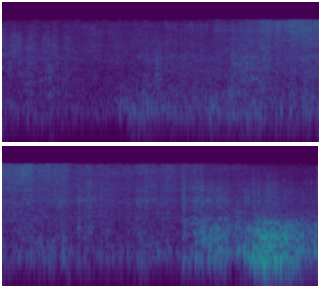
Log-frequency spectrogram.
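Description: Wind buffeting the microphone of a roof-mounted camera on a moving car, over a steady hiss of wind and road noise. A heavier low rumble of buffeting swells about five seconds in and is the loudest part.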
